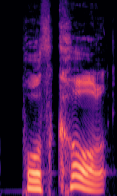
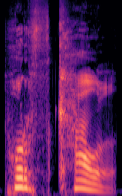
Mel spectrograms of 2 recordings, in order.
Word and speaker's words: Porthcawl: Now, the proper Welsh pronunciation for Porthcawl is Porthcawl. Porthcawl.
